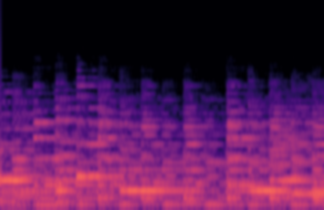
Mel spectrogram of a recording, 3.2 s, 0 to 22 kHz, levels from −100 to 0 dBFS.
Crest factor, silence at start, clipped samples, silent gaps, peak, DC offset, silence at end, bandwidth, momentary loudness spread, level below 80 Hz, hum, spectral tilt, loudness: 14 dB; 0 s; under 0.1%; none; -24 dBFS; under 0.1%; 0 s; 5.8 kHz; 6 LU; -74 dBFS; none; -9 dB/octave; -38 LUFS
